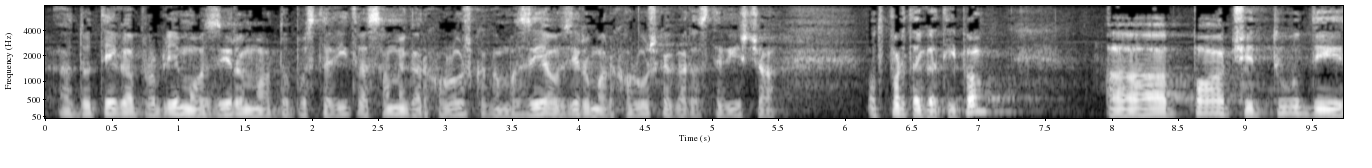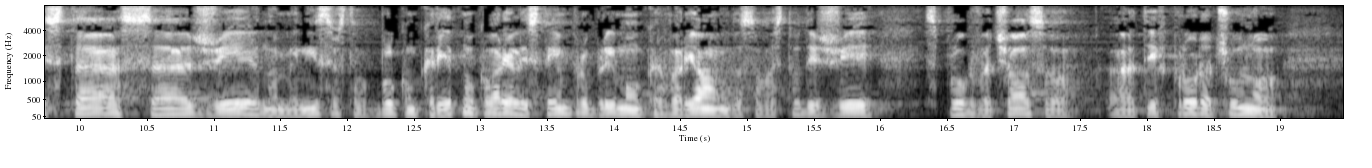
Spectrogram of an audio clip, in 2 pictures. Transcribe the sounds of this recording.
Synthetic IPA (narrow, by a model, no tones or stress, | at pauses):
d̪ɔt̪eːɡapɾɔbleːmaɔziɾɔmad̪ɔpɔst̪aʋiːt̪ʋɛsaːmɛɡaːɾxoloːʃkɛɡamuzɛjaɔziɾɔmaːɾxoloːʃkɛɡaɾast̪aʋiːʃt͡ʃa | ɔt̪pəɾt̪ɛɡat̪ipa | pat͡ʃɛt̪ud̪ist̪ɛsɛʒenaminiːst̪əɾst̪ʋɔboːlkɔŋkɾeːt̪nɔukʋaːɾjalist̪eːmpɾɔbleːmɔmkɛɾʋɛɾjaːʋɐmd̪asɔʋast̪uːd̪iʒe | sploxʋət͡ʃaːsu | t̪eːxpɾoɾat͡ʃunɔw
